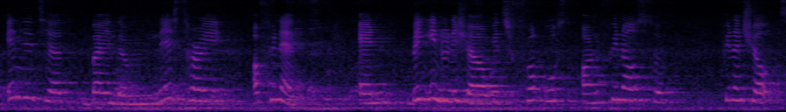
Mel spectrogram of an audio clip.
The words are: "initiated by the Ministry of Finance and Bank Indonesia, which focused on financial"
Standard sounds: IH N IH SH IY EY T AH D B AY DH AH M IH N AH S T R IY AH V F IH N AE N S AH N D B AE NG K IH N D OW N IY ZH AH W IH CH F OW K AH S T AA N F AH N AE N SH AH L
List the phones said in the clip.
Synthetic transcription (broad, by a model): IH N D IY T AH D B AY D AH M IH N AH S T R IY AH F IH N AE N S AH N B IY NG IH N D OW N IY SH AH W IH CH F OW K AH S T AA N F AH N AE N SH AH L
